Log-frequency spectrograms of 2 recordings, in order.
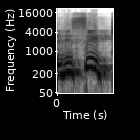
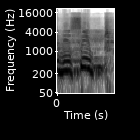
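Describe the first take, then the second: First: রিসিট with the p silent; correct pronunciation. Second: রিসিপ্ট with p sounded before the t; wrong pronunciation. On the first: Teacher giving English for the receipt, রিসিট with silent p. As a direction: say রিসিট, vowel straight into t. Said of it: "উচ্চারণটা হবে রিসিট". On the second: Teacher warning students off it, রিসিপ্ট with sounded p. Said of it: "প উচ্চারণ হবে না". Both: Shown as a demonstration.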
